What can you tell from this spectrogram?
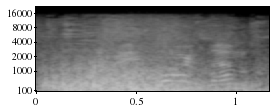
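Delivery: loud, frustrated cry; exasperated shout. Acted. Torch shouts loudly about the pilots who ignored his warning.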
